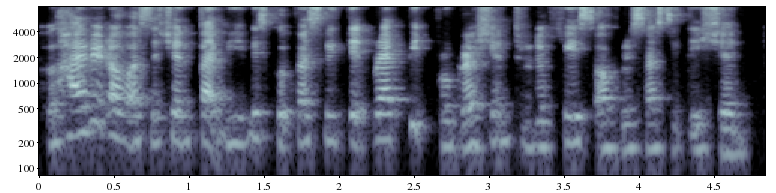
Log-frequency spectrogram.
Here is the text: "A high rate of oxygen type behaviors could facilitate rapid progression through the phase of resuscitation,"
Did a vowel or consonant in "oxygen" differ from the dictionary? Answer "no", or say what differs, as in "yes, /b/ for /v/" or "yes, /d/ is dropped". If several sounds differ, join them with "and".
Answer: yes, /k/ is dropped and /ʃ/ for /dʒ/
